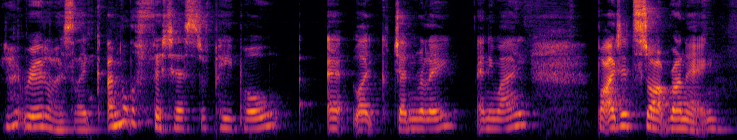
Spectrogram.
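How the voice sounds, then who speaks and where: A woman's voice: mid-range voice, moderate pace, slightly rough, dry recording, rough recording. A young woman, vlogging casually and sounding out of breath while she recovers from illness. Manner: chatty, grateful, laughs often. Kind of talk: casual vlog chat to camera. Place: outdoors on a walk, then at home.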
